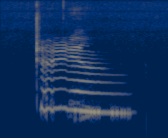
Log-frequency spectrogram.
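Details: Ragdoll cat, one of two young house cats aged about ten months and thirteen months, meowing indoors in the morning as they come to greet someone waking up; a single long, low, drawn-out meow lasting about a second and a half, steady then slightly falling, in a quiet room.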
